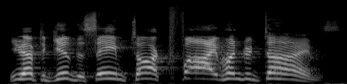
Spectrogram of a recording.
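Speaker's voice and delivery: emphatic shout. Real, not acted. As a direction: shout it slowly to the hall. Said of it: "emphatic shout to audience".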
